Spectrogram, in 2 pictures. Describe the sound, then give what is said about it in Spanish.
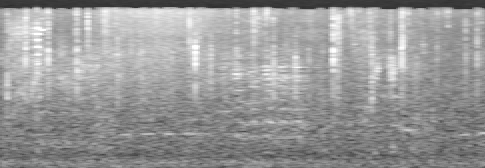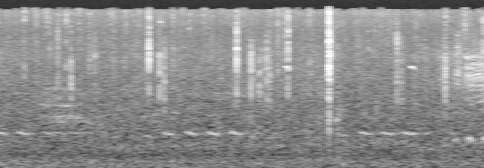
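Goats bleat now and then amid a steady rustling outdoor background, with soft, indistinct voices underneath and a few sharp clicks and knocks scattered throughout. “Son muchas cabras, pero no sabrían qué hacer con ellas.”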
